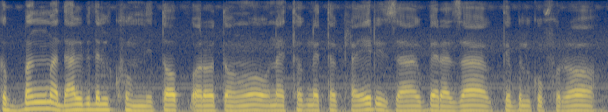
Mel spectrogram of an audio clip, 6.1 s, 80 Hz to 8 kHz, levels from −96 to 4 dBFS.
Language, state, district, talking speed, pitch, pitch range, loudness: Kokborok, Tripura, West Tripura, 140 wpm, 130 Hz, 125-135 Hz, -17 LUFS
